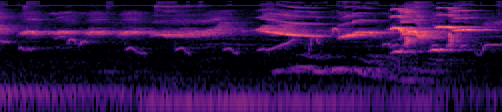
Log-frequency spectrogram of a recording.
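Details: A young white-rumped shama, trained strictly, sings long sustained whistles and short dropping notes, then a loud cascade of bright high trills near the end, above a low steady hum.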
